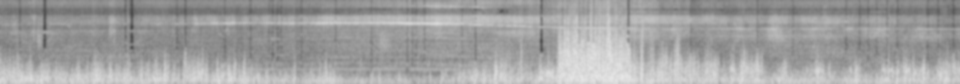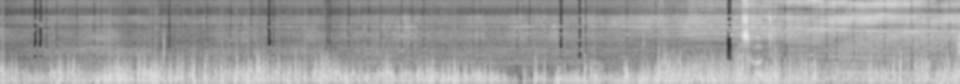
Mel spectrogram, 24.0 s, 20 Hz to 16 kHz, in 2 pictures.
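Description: The 90mm electric ducted fan of a radio-controlled Fouga Magister model jet in flight: a thin high whine that drifts up and down in pitch over a steady rush of noise, with a louder rush about seven seconds in.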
